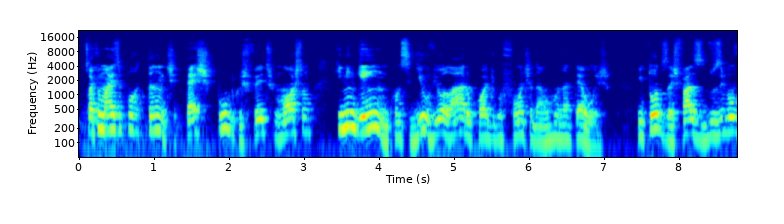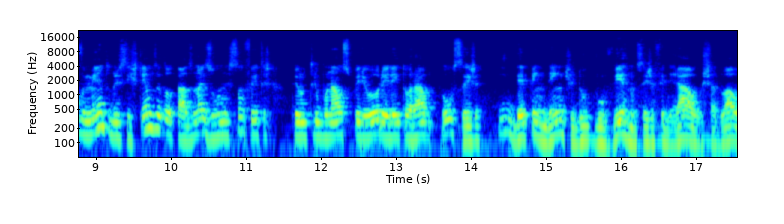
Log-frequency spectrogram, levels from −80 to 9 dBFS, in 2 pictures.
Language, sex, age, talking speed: Portuguese, male, 20-39, 150 wpm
